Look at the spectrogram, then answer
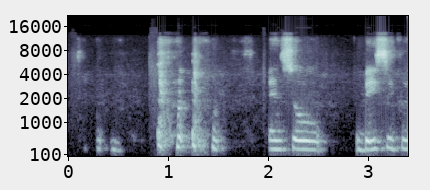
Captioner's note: coughing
